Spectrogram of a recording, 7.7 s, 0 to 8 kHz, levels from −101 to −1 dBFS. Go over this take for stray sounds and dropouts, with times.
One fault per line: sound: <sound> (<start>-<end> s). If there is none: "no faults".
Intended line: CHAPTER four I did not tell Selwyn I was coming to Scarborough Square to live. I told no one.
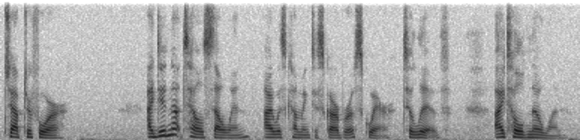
no faults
